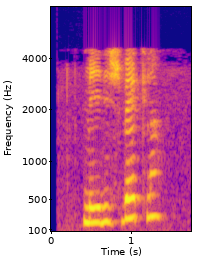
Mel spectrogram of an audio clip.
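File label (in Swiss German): "melichweckele", Alsatian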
